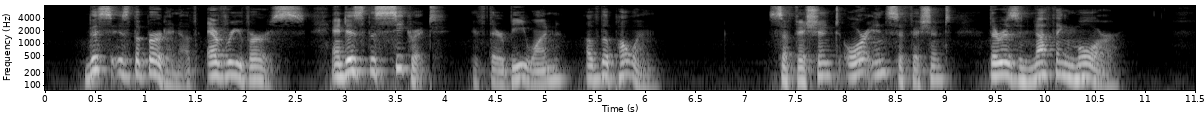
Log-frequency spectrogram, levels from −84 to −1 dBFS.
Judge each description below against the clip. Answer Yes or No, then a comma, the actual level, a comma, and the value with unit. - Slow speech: Yes, slow, 130 wpm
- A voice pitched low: No, medium, 155 Hz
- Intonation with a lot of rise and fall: Yes, wide, 5.8 semitones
